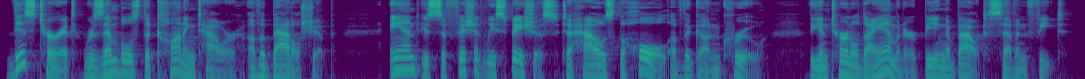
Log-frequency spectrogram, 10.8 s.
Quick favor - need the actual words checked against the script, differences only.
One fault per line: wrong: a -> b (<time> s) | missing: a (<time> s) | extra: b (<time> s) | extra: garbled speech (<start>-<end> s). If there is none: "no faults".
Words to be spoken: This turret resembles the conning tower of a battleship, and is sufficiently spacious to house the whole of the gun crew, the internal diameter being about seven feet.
no faults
